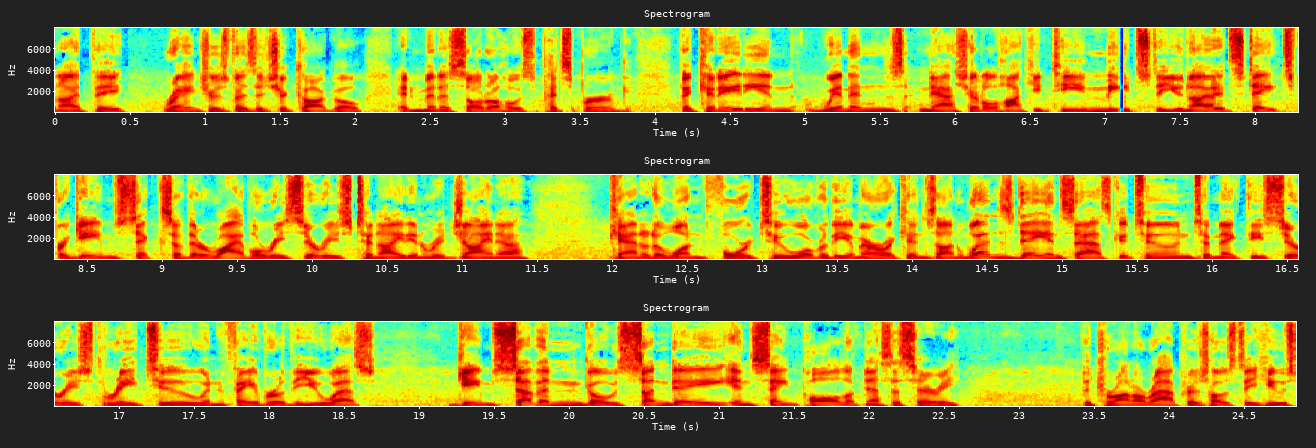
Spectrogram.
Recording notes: LIVE from Radio Row at Super Bowl in Las Vegas, Nevada! Live guests right in the heat of the action!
